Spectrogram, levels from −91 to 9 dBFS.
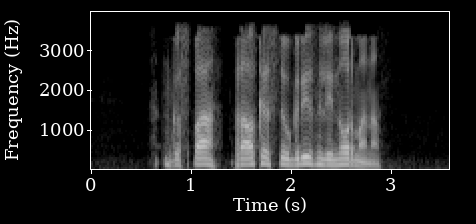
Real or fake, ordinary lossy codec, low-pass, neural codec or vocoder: real; MP3, 32 kbps; 3.6 kHz; none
